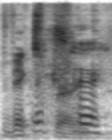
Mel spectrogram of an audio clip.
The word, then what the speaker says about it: Vicksburg: It's pronounced Vicksburg.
